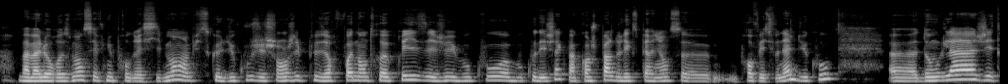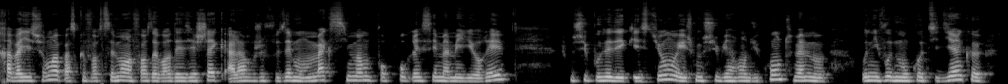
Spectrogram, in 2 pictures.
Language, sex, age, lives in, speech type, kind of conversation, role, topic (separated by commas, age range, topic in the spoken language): French, female, 40-44, France, conversation, podcast, guest, Comment transformez-vous concrètement un échec en opportunité ?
